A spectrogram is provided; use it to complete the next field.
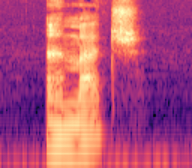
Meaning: match, game
- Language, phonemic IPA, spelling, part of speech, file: French, /matʃ/, match, noun, Fr-match.ogg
